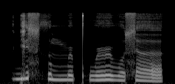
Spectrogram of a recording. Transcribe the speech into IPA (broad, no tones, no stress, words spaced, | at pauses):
ɡʲəsθʊmːə˞ pʰwə˞βos ɐ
